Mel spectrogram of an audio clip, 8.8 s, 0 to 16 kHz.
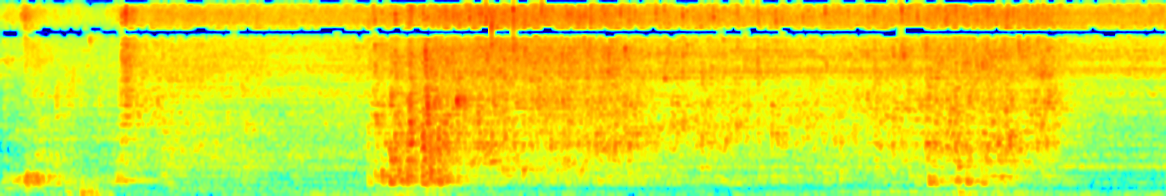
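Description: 2007 Western Pottery Aris toilet flushing: water rushes into the bowl as the handle is pressed, growing louder about three seconds in, with a second surge near the end before it drops away.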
